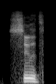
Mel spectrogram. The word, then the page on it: soothe: American English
